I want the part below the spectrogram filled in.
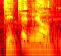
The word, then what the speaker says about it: Cicinho: Cicinho, que a no s'ha de pronunciar com és? – Chicheño. – No, Chicheño. No, com el Barragán. – No. – Chicheño. Chicheño. Chicheño. Alú, Chicheño.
